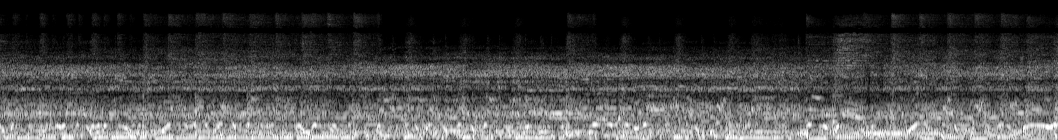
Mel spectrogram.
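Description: A live heavy rock band playing: distorted electric guitar through a Marshall amp, with electric bass and drums. The low bass notes change every second or so.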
